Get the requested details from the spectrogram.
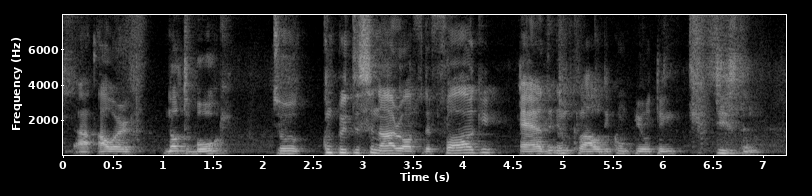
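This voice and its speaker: A man speaks at a fairly slow pace with a medium pitch and ordinary pitch variation. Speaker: conference speaker. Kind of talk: conference talk with Q&A. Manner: halting.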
